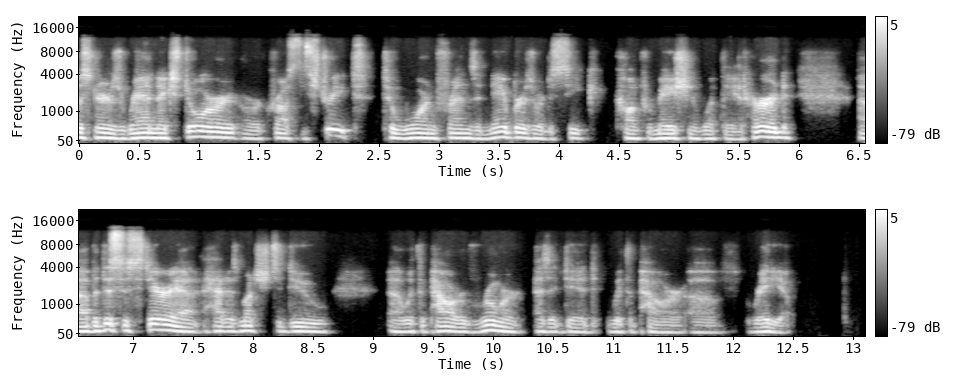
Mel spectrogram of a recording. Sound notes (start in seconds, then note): none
